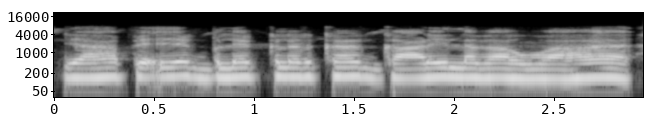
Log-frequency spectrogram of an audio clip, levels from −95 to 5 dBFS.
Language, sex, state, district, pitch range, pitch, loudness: Hindi, male, Jharkhand, Garhwa, 145-155 Hz, 150 Hz, -14 LUFS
